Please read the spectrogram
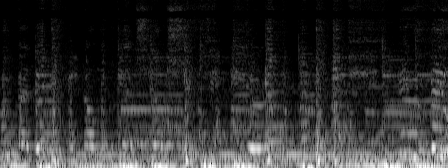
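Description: Live band playing at full volume: drum kit and bass, electric guitars, and a trumpet and trombone horn section holding notes.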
